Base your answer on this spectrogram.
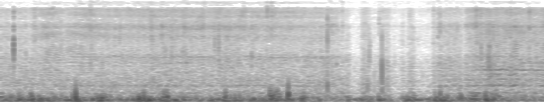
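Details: Honey bees pollinating a fully blooming plum tree hum with a low, steady drone of wingbeats that rises and fades as they pass close.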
